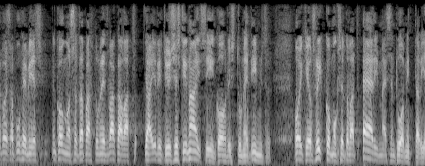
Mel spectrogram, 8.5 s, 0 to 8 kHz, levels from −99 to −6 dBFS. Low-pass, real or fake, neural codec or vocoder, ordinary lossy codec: 7.2 kHz; real; none; AAC, 48 kbps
